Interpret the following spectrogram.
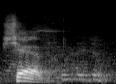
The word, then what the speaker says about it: chèvre: Chèvre.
